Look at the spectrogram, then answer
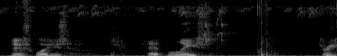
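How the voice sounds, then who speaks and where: The man's tone is dark, mellow, and relaxed. His voice is somewhat breathy, with ordinary pitch variation. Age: 60s. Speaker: welder and steel fabricator. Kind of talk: casual vlog narration. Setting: outdoors. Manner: relaxed, folksy.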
